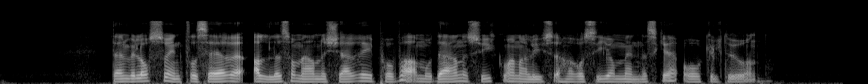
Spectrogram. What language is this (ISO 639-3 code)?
nor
